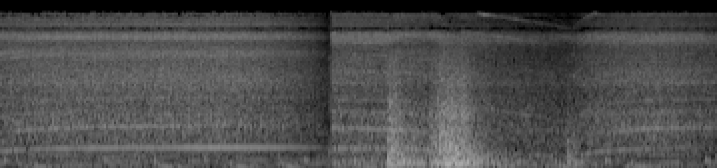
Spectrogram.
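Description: Cordless drill drilling into aluminium sheet on a boat hull. The motor spins up to a steady whine and stops about three seconds in. A loud rough grinding follows around four seconds in as the bit bites through the metal, then the motor spins up and whines again.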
